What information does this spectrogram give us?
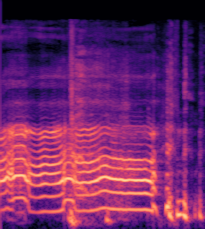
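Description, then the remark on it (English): A person imitates a screech with a sustained, strained, high-pitched voiced squeal held steady for about two seconds, dipping briefly once, then breaking into a few short choppy bursts. “I think more screech.”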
